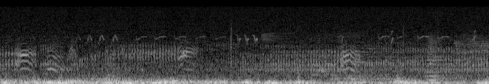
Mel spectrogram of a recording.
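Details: Unseen European storm petrels in their nest burrows, Skokholm, Pembrokeshire, Wales, recorded by day on 5 June 2013. Steady low purring churr, interrupted every second or two by quick hiccup notes, with thin high calls of other birds behind.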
